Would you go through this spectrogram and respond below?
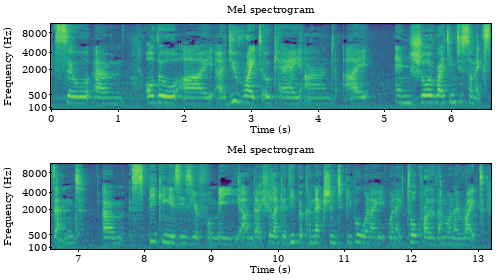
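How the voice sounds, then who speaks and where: A woman's voice: medium pitch, fairly even intonation, normal speed, rough recording. Woman with a French accent for a casual live vlog, hesitant and unpolished, slight background noise. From France. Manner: hesitant, many fillers and restarts. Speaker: illustrator and vlogger. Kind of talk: live video chat. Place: indoors at home, near a street.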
